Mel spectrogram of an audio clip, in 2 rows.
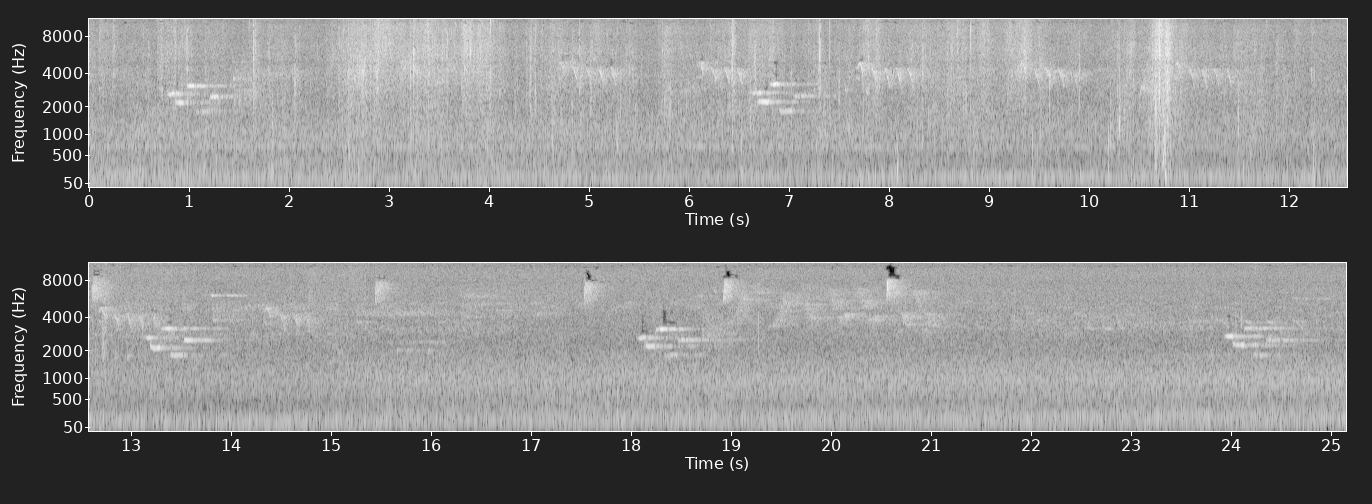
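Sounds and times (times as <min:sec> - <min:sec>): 
steady low background rumble: 0:00.0 - 0:15.4
wood thrush singing among dogwoods and hawthorns in Dundas Valley, Ontario: 0:00.0 - 0:25.0.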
